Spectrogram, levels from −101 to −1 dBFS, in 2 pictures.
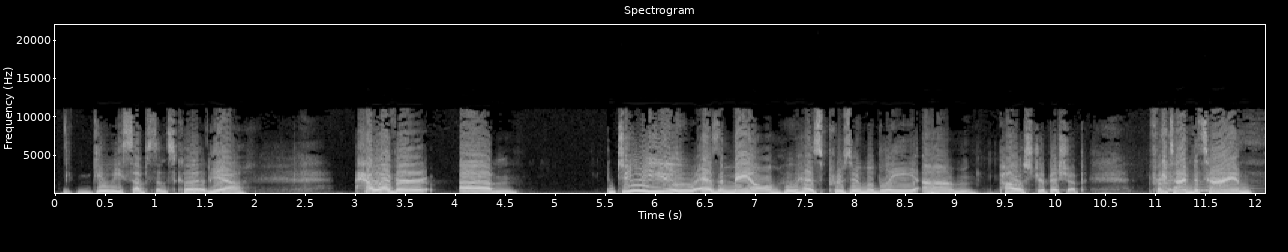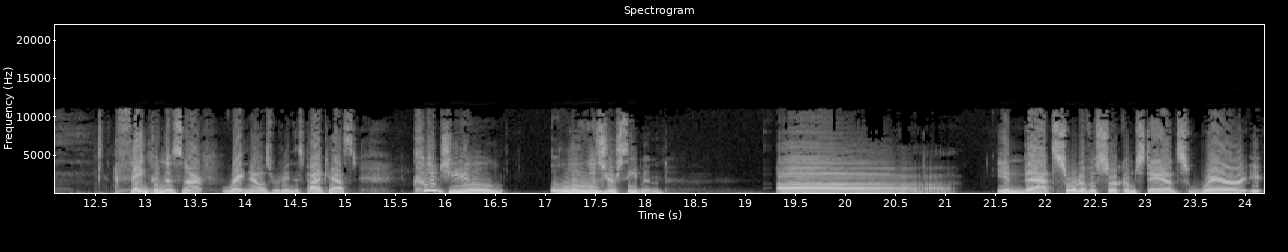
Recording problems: distortion; heavy; 7 dB below the speech
garbled, watery; slightly; nothing above 10.5 kHz

